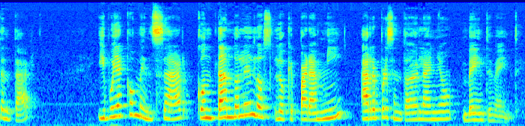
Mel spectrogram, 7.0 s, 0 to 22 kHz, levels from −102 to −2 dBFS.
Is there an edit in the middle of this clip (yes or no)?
yes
